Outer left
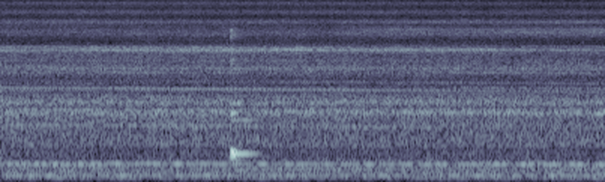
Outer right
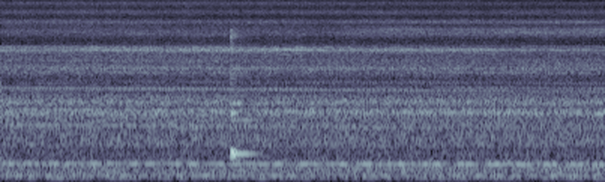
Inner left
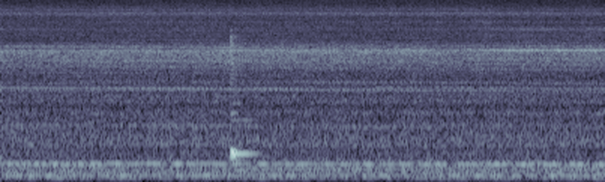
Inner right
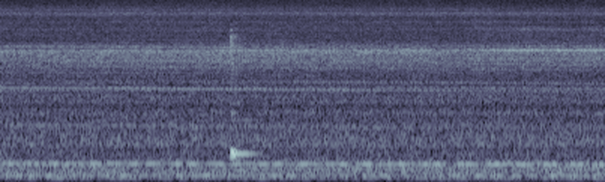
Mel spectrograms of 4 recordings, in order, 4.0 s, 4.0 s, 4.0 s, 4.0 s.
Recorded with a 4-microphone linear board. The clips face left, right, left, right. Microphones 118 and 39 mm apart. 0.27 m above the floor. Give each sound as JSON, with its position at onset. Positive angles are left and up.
{"t": 1.5, "sound": "a cowbell", "side_deg": 10}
